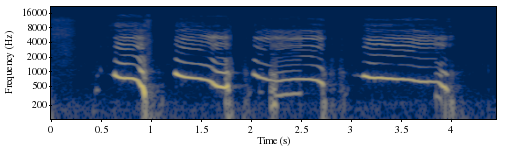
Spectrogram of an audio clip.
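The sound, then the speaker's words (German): A dog left alone by an empty bed whimpers pitifully in four drawn-out, high whines, each one sagging in pitch and breaking off at the end, clear with short pauses between them. “Ich beginne mitleidig zu fiepen.”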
